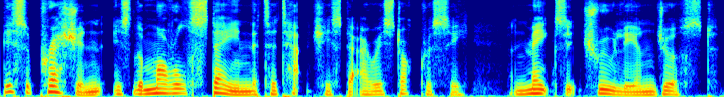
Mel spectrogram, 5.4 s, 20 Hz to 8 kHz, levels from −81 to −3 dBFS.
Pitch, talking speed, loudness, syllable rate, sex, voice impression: 115 Hz, 165 wpm, -21 LUFS, 5.4 syllables/s, male, masculine, adult-like, tensed, powerful, hard, clear, fluent, intellectual, friendly, unique, wild, lively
